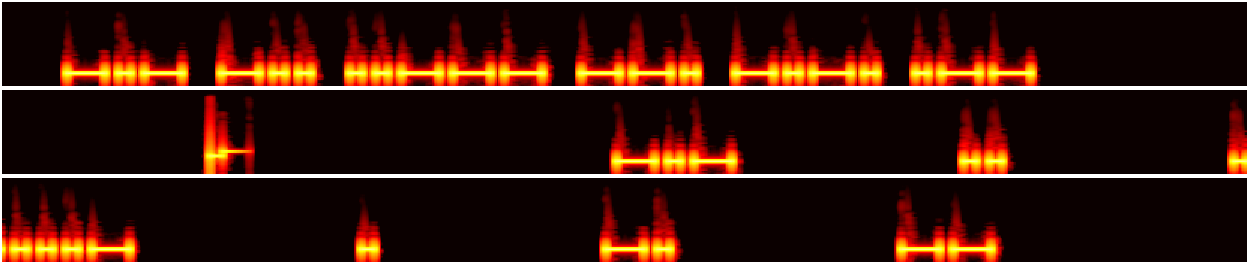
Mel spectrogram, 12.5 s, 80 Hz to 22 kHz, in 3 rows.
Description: Morse code, heard as a keyed tone, about 28 wpm, spaced as for 14 wpm, 700 Hz. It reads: KD2GCW KI4ENM
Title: USA Call Signs - 6 Characters - 6x Character Spacing - 28wpm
